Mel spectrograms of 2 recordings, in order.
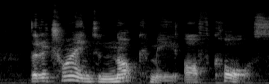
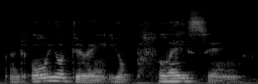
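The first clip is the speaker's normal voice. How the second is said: guided meditation; 7 dB quieter than usual. Acted. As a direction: ease the listener into stillness, hushed and unhurried.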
